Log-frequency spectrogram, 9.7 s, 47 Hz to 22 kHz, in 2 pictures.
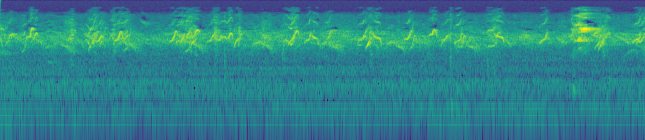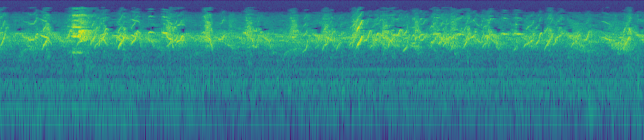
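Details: Crowd of newly hatched chicks, a mix of turkey, bantam, Sussex and Australorp hatched 31 May 2023, chirping thinly and continuously at high pitch, with a couple of louder piercing peeps midway and a faint background hum.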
